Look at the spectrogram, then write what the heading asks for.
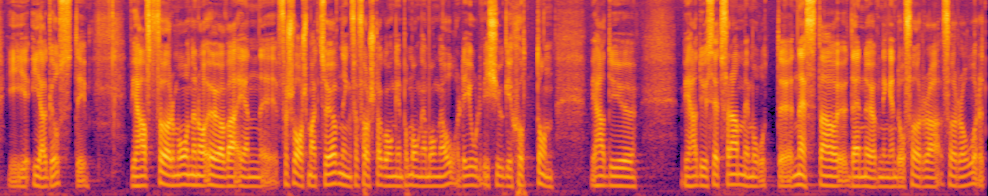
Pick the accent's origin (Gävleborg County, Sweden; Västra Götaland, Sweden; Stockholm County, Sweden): Gävleborg County, Sweden; Gnarp; also born or lived in Hudiksvall; Gnarp är ju min födelsort och eh, det är där jag är uppvuxen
